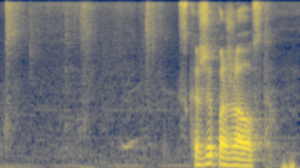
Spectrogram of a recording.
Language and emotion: Russian, neutral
